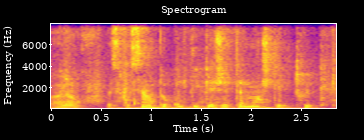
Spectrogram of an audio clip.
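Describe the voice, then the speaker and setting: A retro game collector vlogger casually shows off video games he bought, listing each item and its price with many fillers. His voice is mid-range, level, creaky and fast. The recording has an echoey room and faint background noise.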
